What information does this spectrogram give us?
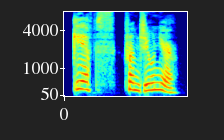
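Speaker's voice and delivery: forced, casual, offhand, slightly high. A woman tells the others who gave her the gifts, trying to sound offhand. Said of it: "trying to sound off-handed".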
